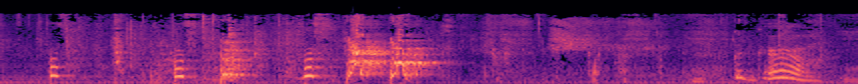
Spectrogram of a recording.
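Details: Two Shih Tzu-Labrador mix sisters from the same litter, about two and a half years old, Shih Tzu mother and Labrador father, indoors. Short barks and yips, then a drawn-out falling whine, while a woman coaxes them to "say hi" and "bye-bye".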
